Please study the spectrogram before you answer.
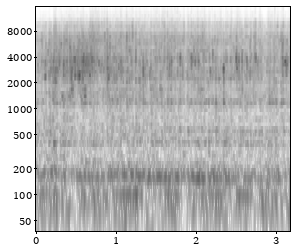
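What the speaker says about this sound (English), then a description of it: "I'm gonna try and control how much water's coming out this thing in one go" Water pours out of a racing car radiator after the cap is removed, a steady close splashing gush that keeps flowing, with no voices.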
